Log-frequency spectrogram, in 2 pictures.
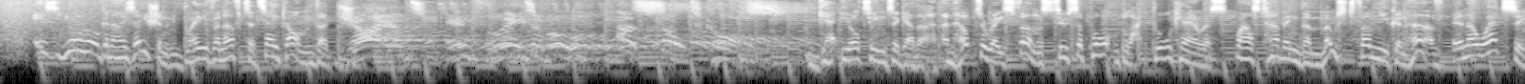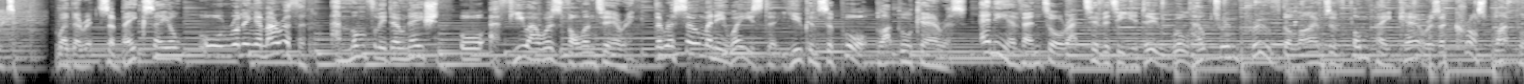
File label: lancashire northern radio ads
